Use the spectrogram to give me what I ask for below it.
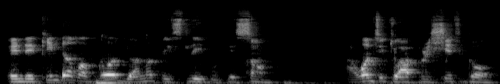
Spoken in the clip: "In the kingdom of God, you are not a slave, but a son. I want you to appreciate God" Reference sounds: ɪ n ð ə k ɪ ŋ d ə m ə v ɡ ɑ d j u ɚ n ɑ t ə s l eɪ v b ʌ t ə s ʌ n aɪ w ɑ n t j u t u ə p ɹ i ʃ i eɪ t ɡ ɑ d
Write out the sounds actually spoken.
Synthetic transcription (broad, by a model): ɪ n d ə k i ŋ d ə m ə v ɡ ɑ d j u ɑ n ɑ t ə s l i p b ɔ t ə s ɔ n aɪ w ɑ n t j u t u ə p ɹ i ʃ i eɪ t ɡ ɑ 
